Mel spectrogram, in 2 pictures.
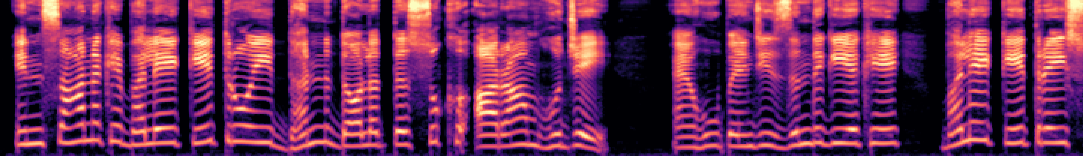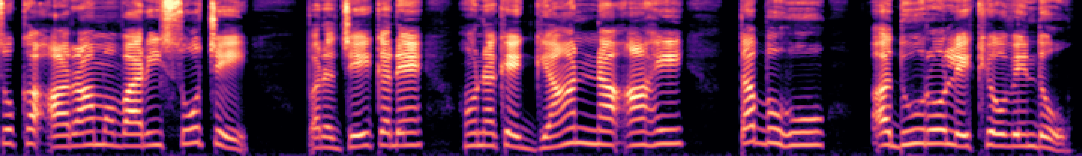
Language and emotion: Sindhi, neutral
